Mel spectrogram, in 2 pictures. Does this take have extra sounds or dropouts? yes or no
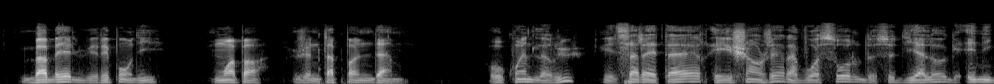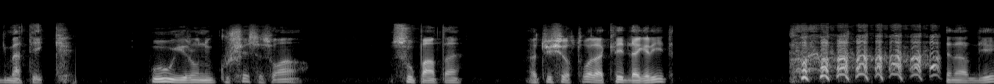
yes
